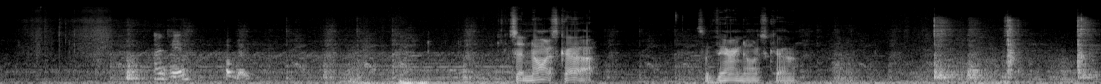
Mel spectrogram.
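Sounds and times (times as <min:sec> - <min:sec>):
low rumble: 0:00.0 - 0:09.4
faint background music: 0:00.0 - 0:11.0.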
